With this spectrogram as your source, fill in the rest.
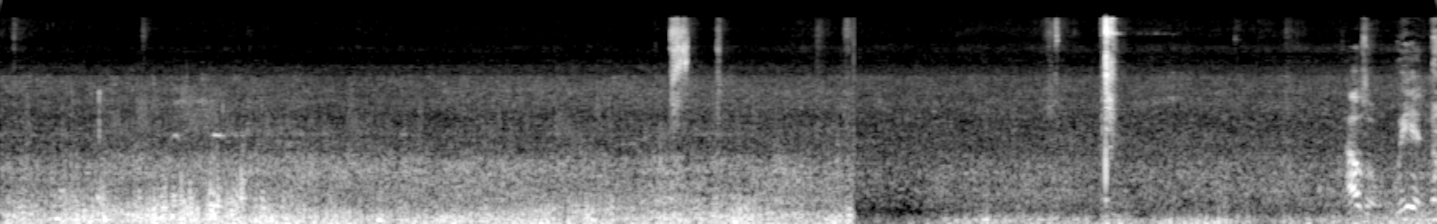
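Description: Steady wind buffets an outdoor microphone, a broad low rumble that drops off briefly partway through, with faint scattered clicks and knocks over the gusts while someone throws a stick.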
